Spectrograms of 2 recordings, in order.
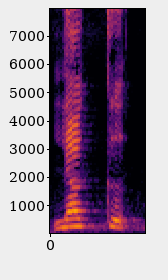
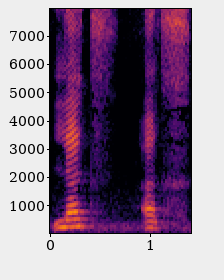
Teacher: kaf ni bila dia mati, dia macam ada bunyi angin yang terlepas. Tetapi dia bukan ada bunyi pantulan.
